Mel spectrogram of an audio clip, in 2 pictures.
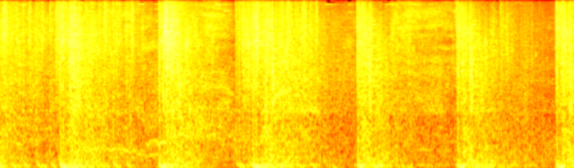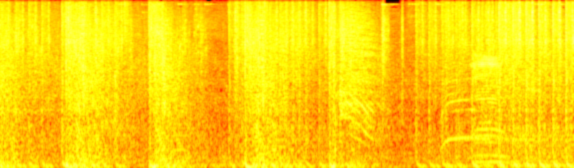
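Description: Video game gunfire in bursts, with repeated loud shots and volleys at a rapid, irregular rhythm that runs nearly continuously throughout.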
